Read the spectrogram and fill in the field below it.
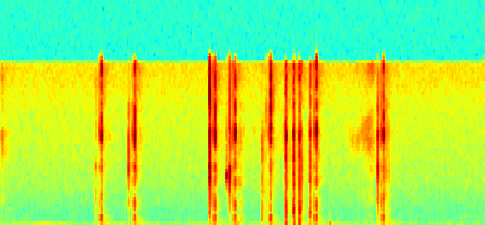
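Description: Soft keyboard taps click quickly.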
